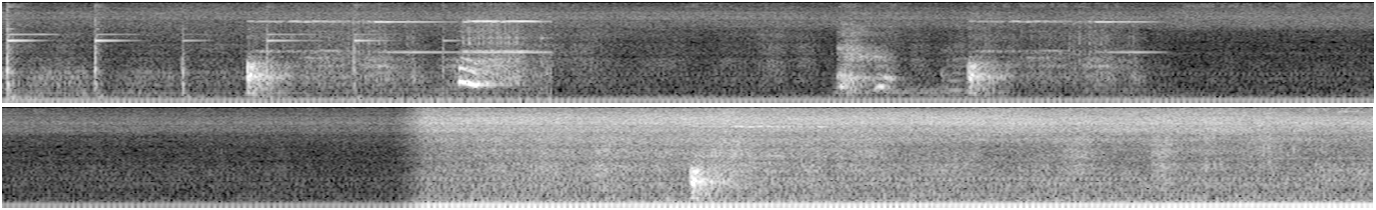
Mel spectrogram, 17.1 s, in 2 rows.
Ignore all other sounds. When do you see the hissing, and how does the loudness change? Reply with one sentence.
The hissing can be heard from 0.0 to 17.1 s, getting louder.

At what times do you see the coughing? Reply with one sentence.
The coughing can be heard from 5.2 to 6.1 s.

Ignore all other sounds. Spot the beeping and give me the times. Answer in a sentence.
The beeping can be heard from 1.5 to 3.5 s, from 6.0 to 7.2 s and from 12.8 to 13.8 s.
